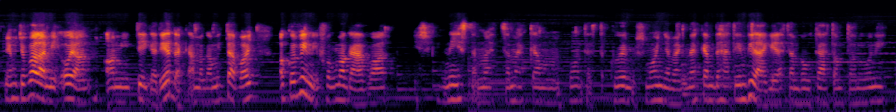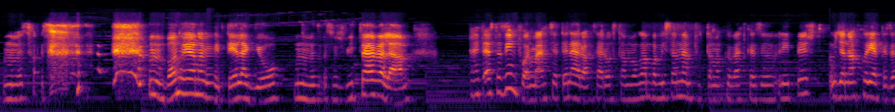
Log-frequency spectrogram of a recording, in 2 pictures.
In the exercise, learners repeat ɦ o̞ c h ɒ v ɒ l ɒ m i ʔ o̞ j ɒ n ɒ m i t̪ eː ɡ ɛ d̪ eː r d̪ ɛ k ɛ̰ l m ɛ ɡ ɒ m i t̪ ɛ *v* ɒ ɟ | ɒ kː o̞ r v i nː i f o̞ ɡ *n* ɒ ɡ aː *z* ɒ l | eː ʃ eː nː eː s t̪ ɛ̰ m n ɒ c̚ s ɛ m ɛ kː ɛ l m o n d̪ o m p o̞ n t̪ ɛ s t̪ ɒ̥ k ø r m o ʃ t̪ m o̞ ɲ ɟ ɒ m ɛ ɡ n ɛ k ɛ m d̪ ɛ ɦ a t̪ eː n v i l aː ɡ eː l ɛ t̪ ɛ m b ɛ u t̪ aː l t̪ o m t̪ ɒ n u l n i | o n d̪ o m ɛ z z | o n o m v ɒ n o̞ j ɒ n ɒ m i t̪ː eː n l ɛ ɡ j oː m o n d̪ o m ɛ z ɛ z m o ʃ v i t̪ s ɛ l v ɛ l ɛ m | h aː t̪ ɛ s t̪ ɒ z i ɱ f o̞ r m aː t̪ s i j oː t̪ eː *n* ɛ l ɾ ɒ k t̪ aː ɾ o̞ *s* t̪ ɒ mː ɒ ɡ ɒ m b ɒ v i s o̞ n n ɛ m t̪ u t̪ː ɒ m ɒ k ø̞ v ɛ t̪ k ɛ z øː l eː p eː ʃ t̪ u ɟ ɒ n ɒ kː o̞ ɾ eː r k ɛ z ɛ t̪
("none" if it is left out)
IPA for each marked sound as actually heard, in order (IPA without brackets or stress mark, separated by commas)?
v, m, v, n, s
